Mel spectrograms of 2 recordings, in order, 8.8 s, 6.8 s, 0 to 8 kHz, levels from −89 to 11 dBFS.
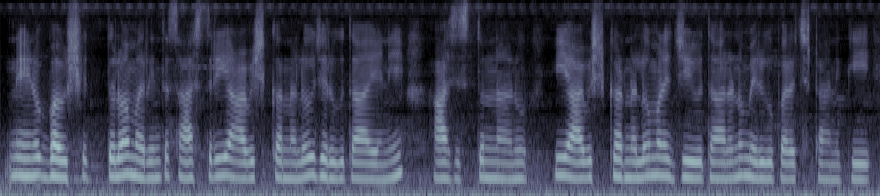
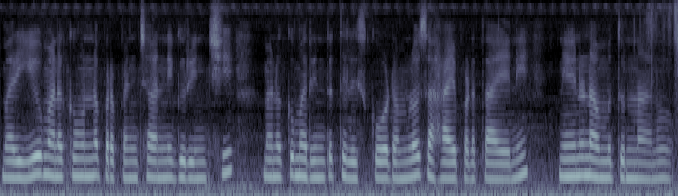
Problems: constant background noise, background conversations at intervals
